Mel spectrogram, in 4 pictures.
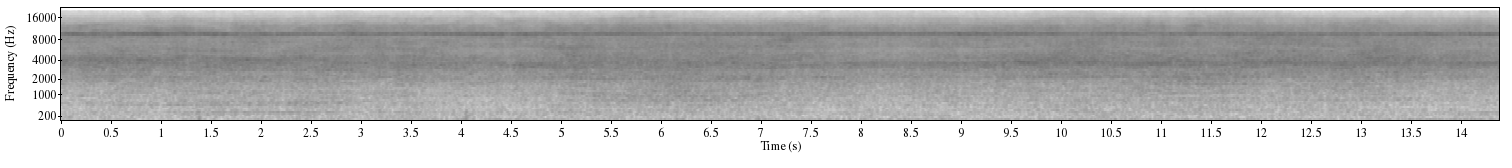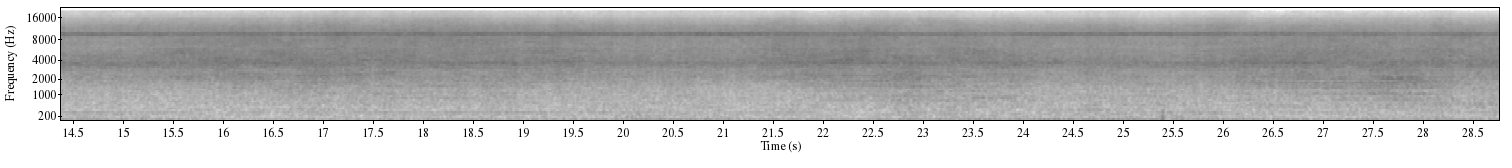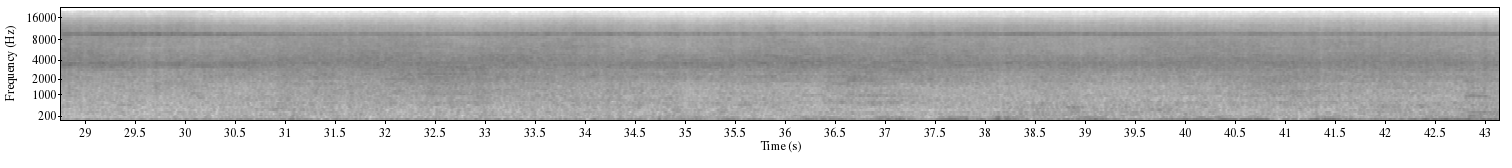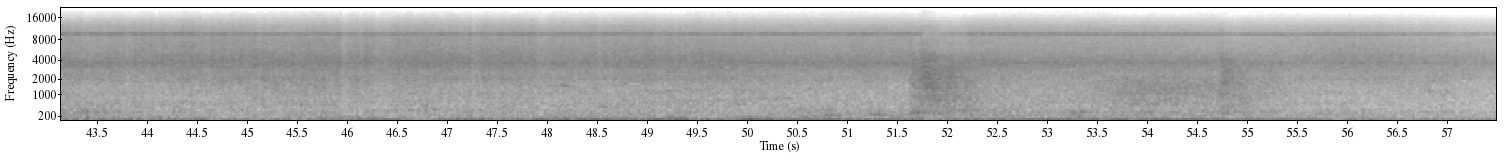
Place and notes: Hansaviertel, Berlin, Deutschland - sandblasting fronts
Berlin, Germany, 14 April 2016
